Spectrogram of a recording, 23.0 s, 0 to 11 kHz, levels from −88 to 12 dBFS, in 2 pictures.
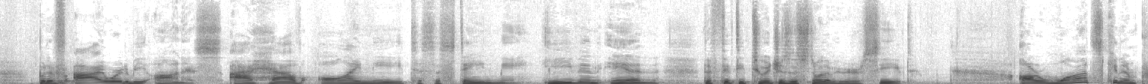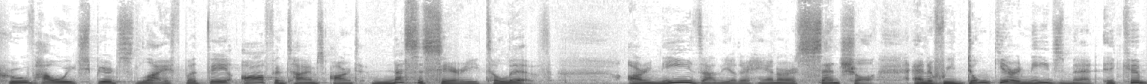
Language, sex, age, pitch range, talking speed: English, male, 30-49, 130-185 Hz, 150 wpm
